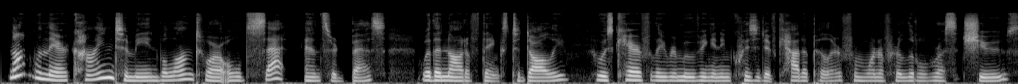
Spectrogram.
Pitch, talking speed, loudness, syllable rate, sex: 190 Hz, 210 wpm, -18 LUFS, 6.1 syllables/s, female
